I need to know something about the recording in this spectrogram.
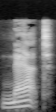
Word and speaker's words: gnat: And words like gnat and gnaw have a G that was once pronounced at the front, but it's also disappeared. And the guttural H sound and palatal H sound have largely disappeared.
